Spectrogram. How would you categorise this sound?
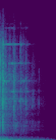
Sound effects > Objects / House appliances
